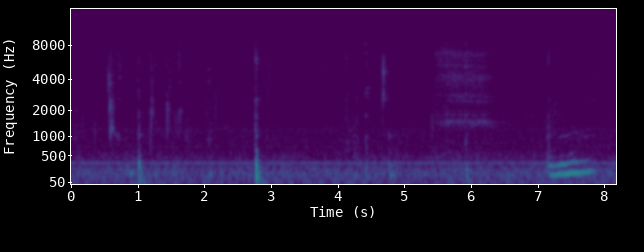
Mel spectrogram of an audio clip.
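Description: Close-up eating sounds of soft cheesy potatoes being eaten with forks: chewing and mouth noises with scattered small clicks of forks on plates. There is one sharp click about three seconds in, a short hiss-like noise around six seconds, and a brief rising 'mmm' from a voice near the end.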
